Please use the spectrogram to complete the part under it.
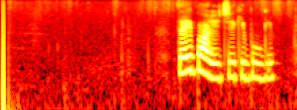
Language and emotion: Russian, angry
